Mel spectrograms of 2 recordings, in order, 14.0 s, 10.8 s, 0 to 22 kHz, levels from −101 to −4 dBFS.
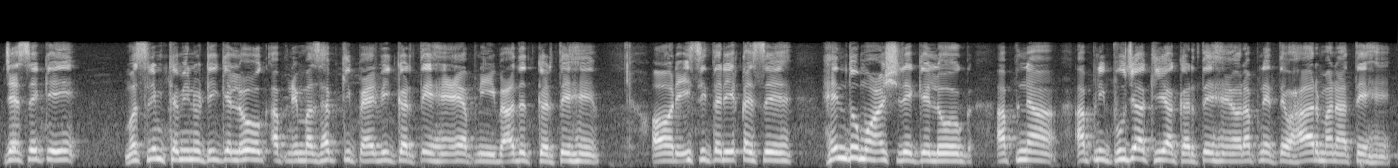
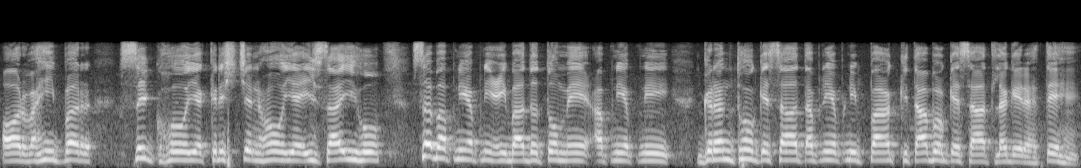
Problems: constant background noise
